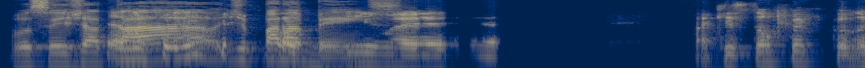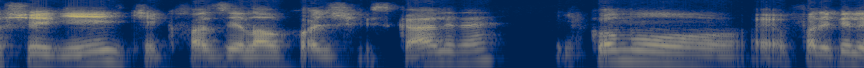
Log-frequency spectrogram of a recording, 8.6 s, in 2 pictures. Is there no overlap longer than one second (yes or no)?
no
